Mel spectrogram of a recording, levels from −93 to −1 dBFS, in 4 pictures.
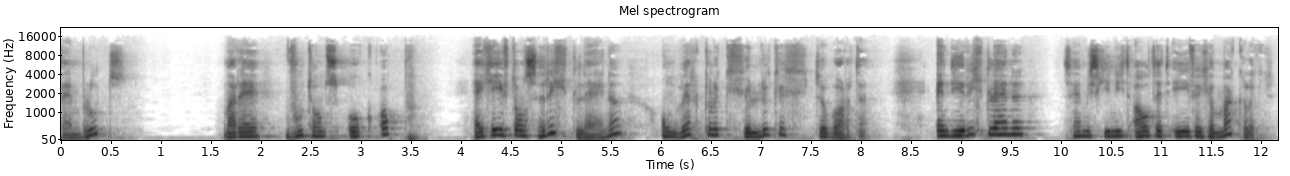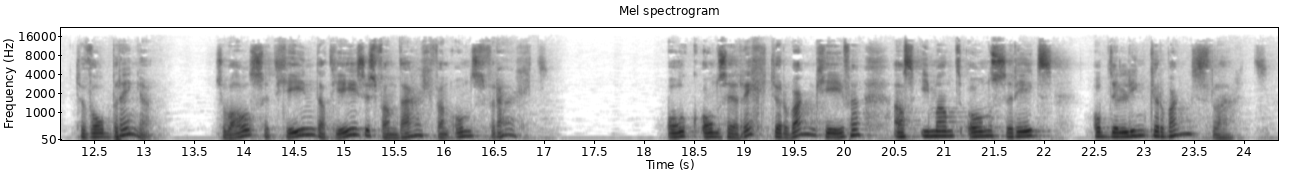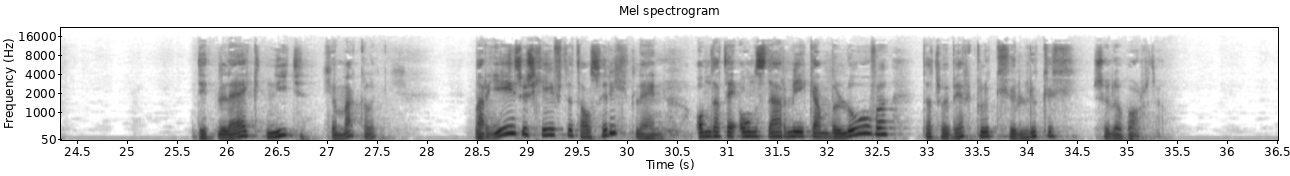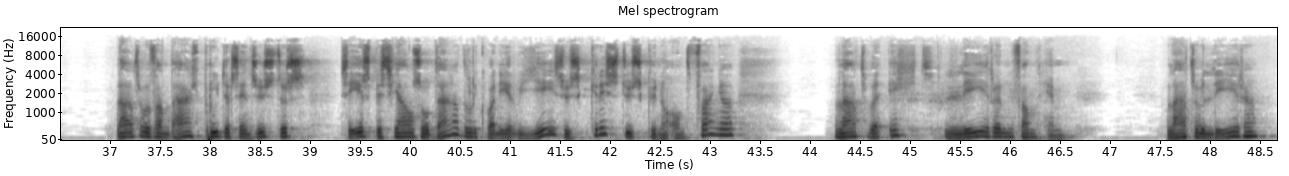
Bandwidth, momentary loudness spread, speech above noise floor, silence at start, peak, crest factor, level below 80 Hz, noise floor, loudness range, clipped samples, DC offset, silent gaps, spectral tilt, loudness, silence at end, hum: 15.5 kHz; 13 LU; 43 dB; 0 s; -4 dBFS; 20 dB; -52 dBFS; -64 dBFS; 6 LU; under 0.1%; under 0.1%; none; -4.5 dB/octave; -22 LUFS; 0.1 s; none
